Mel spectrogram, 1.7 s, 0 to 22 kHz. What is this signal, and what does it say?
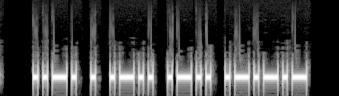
Morse code, heard as a keyed tone, about 50 wpm, 700 Hz. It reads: FELL.
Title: A Sound Of Thunder 50wpm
